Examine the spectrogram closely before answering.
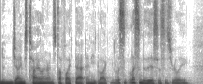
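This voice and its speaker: Over a quiet background, a man with an Australian accent talks at a fairly quick pace in a dark, mellow, somewhat breathy tone. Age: 40s. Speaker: former Olympic sprinter turned musician. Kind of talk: casual chat.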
